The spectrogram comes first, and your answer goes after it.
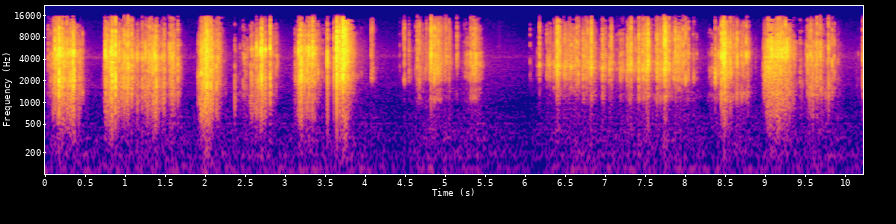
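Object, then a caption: Plastic pill bottle with tablets inside. A white plastic Advil bottle with pills inside is shaken and handled by fingers with nails. Short bursts of bright, crisp rattling and clicking come in quick clusters separated by brief silences, with almost no low end.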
